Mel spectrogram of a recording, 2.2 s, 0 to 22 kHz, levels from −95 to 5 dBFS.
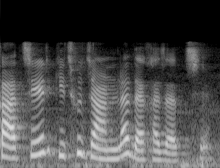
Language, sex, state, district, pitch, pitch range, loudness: Bengali, female, West Bengal, Alipurduar, 255 Hz, 215-315 Hz, -18 LUFS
